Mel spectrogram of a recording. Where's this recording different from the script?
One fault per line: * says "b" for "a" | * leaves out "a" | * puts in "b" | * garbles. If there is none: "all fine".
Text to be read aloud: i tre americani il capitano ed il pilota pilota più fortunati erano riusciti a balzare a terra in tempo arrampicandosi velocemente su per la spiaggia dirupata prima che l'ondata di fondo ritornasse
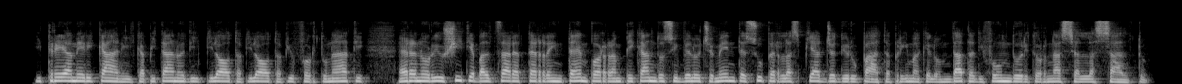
all fine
